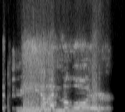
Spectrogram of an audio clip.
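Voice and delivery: indignant whine of a green lawyer; petulant child. Retold or imitated. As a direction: insist like a stung young brat. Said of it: "this petulant, you know, child".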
